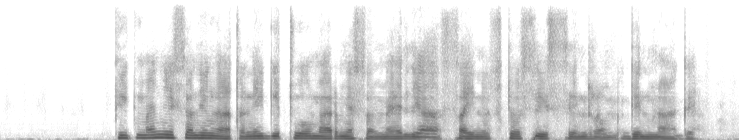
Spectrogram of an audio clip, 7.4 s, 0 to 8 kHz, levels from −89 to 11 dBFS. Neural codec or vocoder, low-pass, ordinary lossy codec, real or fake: codec, 16 kHz, 2 kbps, FreqCodec, smaller model; none; none; fake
